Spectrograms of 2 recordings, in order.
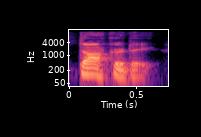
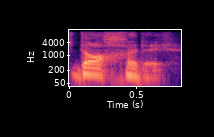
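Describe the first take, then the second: First: The middle consonant is a hard K sound. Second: The name is said in an Irish accent. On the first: "my family took the hard K ... without the accent becomes Doherty" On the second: "if you have an Irish accent, it's Doherty"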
